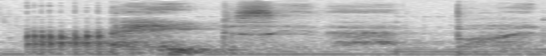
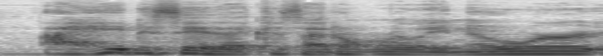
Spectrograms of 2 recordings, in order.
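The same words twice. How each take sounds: First: Hushed whispered confession; whispering. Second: Said in the usual way. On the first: Real, not acted. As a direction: drop to a whisper, as if embarrassed. Admitting something awkward.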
